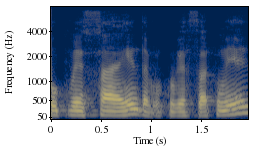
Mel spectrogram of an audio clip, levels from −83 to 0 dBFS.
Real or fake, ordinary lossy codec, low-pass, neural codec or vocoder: fake; MP3, 64 kbps; 7.2 kHz; codec, 32 kHz, 1.9 kbps, SNAC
